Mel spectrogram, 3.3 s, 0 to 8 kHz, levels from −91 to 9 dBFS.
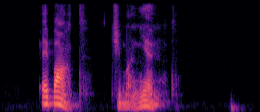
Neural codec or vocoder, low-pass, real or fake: codec, 24 kHz, 3 kbps, HILCodec; 7.2 kHz; fake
